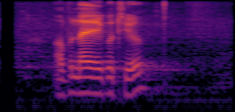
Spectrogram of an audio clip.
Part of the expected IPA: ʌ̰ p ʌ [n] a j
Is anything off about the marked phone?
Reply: no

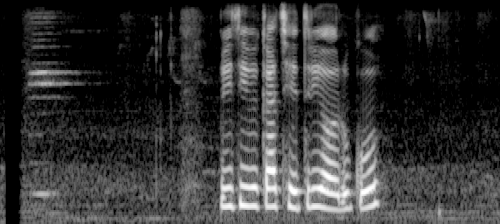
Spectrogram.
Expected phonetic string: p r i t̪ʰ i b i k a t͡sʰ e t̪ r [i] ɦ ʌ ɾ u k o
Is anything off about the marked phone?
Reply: no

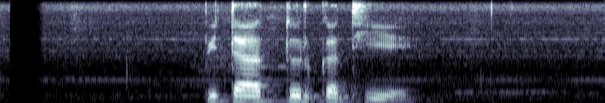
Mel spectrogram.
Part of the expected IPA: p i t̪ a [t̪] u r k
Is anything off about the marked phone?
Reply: no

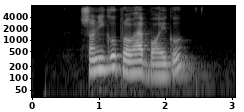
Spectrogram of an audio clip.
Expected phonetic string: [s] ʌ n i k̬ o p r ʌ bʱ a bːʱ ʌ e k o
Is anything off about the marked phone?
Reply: no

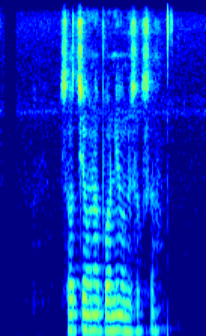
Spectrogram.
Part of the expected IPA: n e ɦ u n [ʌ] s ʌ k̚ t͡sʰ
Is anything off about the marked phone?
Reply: no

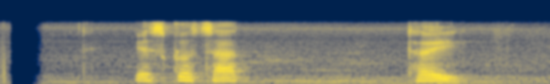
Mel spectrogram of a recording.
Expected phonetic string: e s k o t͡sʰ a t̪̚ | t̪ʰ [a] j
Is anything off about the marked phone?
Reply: yes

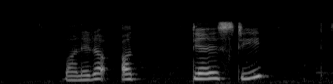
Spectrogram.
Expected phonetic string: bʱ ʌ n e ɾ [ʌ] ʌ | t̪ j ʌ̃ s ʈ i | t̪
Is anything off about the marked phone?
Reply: no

